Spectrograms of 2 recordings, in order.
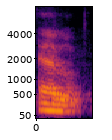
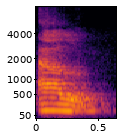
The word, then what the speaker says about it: L: এরপরে এটাকে আমরা বলি এল, তবে এর উচ্চারণটা হবে অ্যাল। অ্যাল, অর্থাৎ এটা যখন আমরা উচ্চারণ করব, আমাদের জিহ্বার আগাটা উপরের তালুর সাথে লেগে যাবে।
